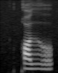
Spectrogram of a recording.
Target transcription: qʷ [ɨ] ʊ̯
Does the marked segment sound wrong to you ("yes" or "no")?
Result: no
